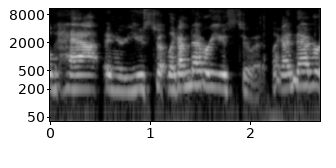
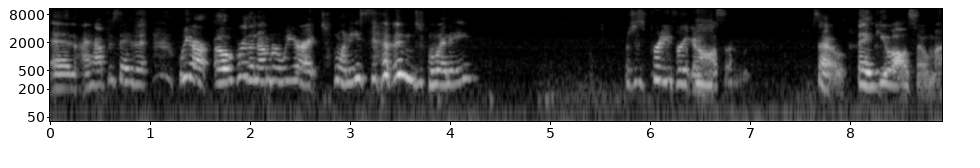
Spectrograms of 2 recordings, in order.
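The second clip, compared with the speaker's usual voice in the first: emotional, choked up, voice catching and pitched high; 5 semitones higher than usual. Addressing everyone supporting the charity, choked up. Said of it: "I'm getting choked up".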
